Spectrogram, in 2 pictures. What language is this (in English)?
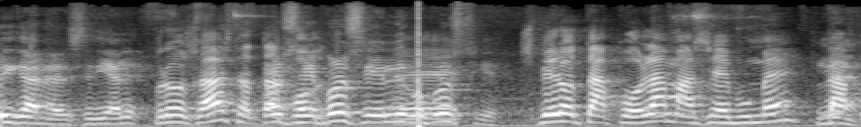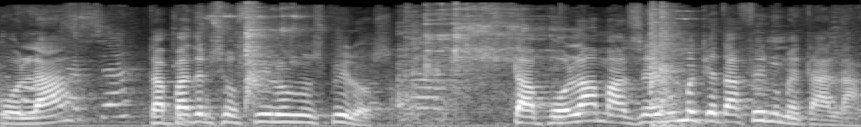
Greek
